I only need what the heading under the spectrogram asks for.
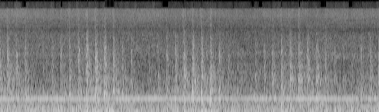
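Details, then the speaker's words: Powder shaker setup: roughly once-a-second knock over a steady hum and hiss as the paddle smacks the swaying part each stroke, making a horrible sound. "Every time it smacks it, that makes that sound horrible."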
